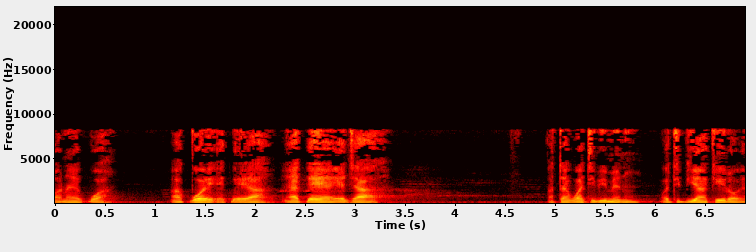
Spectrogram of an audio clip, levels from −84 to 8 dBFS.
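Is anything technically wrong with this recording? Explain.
Yes. Throughout the speech there is plainly audible MP3 compression, likely at a low bitrate around 32 kbps. Nothing is present above 8.3 kHz, so s sounds lose their edge. Weak frequency components switch on and off between frames, giving a watery, swirly texture and smeared consonant attacks.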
